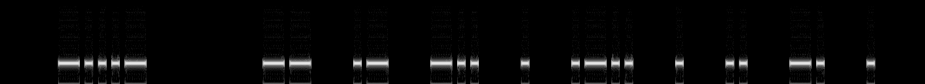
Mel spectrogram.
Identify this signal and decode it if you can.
Morse code, heard as a keyed tone, about 18 wpm, spaced as for 12 wpm, 1000 Hz. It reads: <BT> MADELEINE
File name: qotdfiles / 12wpm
